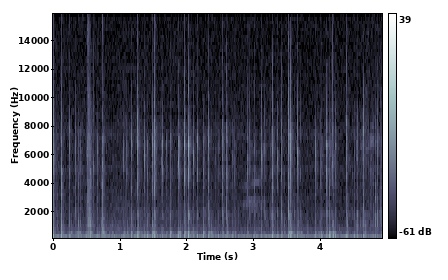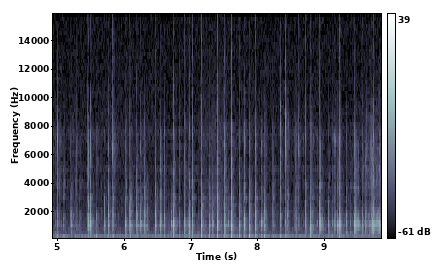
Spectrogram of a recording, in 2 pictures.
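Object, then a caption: Thin plastic cup. Fingertips tap the sides and bottom of an empty, hollow, thin clear plastic cup held in the hands. The result is a rapid, steady stream of soft, dull taps with a low, thumpy body and very short ring, growing slightly brighter and more clicky toward the end.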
